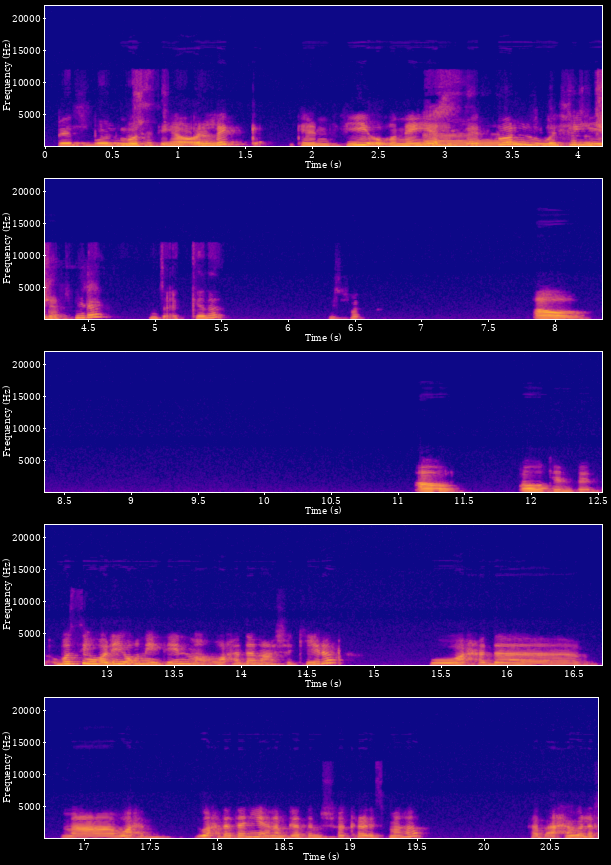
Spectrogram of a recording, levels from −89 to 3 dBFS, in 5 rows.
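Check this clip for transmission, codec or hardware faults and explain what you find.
Nothing stood out as a fault on listening to this speech recording.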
